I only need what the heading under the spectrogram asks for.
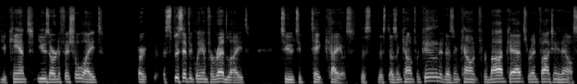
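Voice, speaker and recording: The man's medium-pitched voice has fairly even intonation and sounds dry and close with no echo over a quiet background. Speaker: trapping instructor. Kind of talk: webinar presentation. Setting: online webinar. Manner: fast; halting.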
